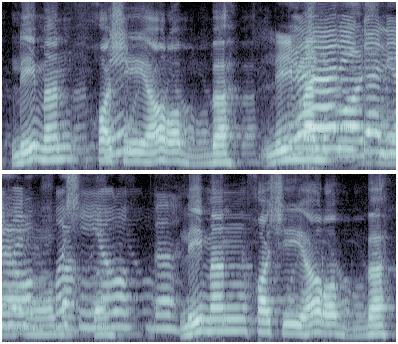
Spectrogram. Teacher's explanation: لمن جو ہے یہاں پہ غنہ نہیں کرنا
